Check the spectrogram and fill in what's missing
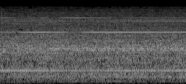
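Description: A Bosch toy electric vacuum cleaner runs with a steady, close, high whirring whine that holds an even level throughout.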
